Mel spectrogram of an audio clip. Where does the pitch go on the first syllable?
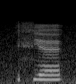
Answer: low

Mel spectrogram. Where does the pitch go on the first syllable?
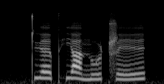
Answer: high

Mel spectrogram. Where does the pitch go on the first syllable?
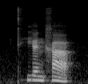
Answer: falling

